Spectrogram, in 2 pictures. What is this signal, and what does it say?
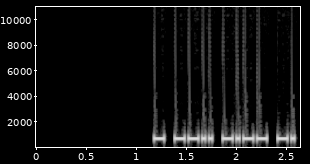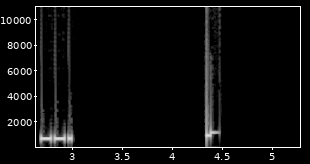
Morse code, heard as a keyed tone, about 34 wpm, 690 Hz. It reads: TZYNG
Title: Code Groups - 5 Letter:Numbers - 35wpm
